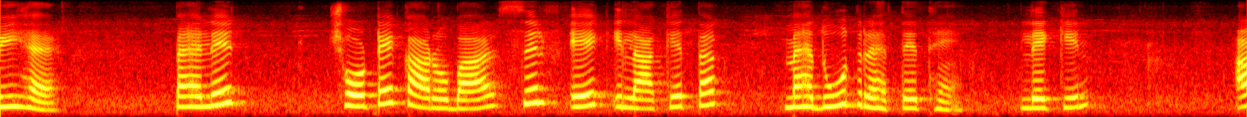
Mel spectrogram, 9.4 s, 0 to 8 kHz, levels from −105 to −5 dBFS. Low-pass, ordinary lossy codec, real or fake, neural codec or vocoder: none; none; real; none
